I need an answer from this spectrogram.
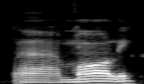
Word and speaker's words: Mally: Molly, like the mall.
